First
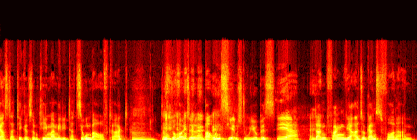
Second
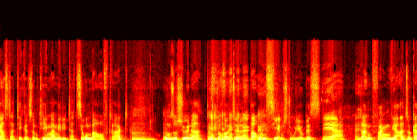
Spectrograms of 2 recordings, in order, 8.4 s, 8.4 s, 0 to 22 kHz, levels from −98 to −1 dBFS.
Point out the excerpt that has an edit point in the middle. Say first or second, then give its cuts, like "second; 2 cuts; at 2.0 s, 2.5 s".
first; 1 cut; at 3.2 s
